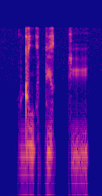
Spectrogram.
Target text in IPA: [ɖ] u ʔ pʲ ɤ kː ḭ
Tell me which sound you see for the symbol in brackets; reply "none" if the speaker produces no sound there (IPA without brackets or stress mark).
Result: ɖ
